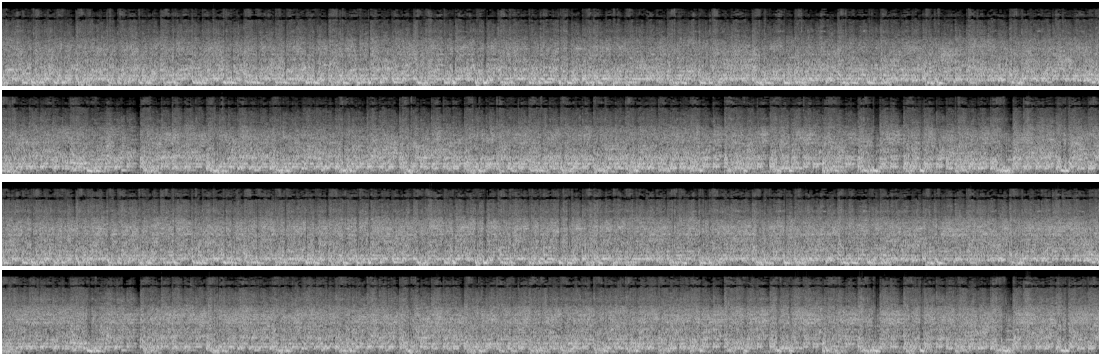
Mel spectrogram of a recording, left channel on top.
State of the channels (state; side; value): normal; both; correlation 0.73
